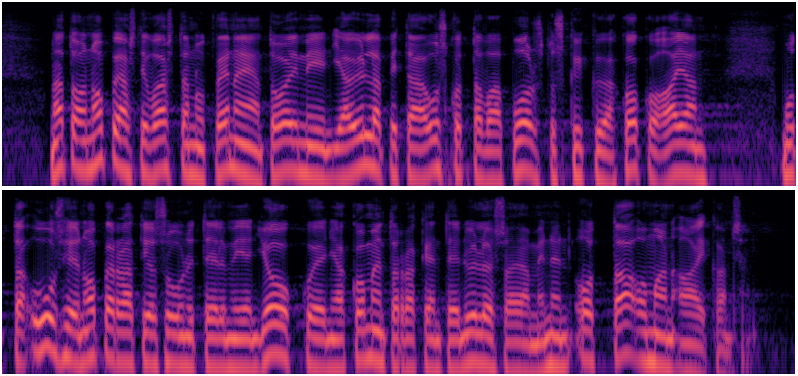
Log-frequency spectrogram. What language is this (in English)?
Finnish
